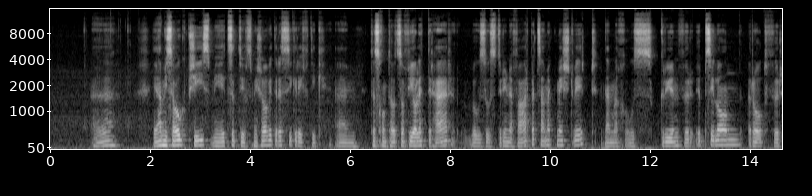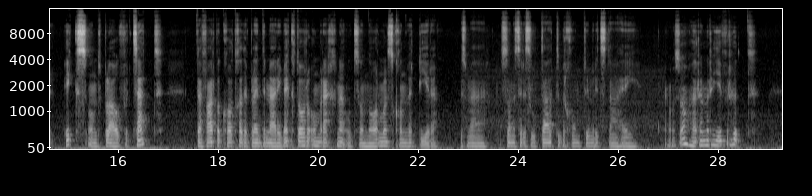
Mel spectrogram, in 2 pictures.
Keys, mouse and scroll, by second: 0.1 scroll up 1, 1.0-2.1 scroll down 4, 2.1-2.5 scroll down 2, 3.0 scroll up 2, 10.4-13.2 scroll down 1, 19.6-21.9 scroll up 3, 22.8 scroll up 1.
